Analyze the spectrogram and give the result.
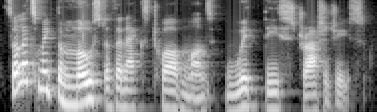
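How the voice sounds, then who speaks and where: A man's voice: medium pitch, huge pitch swings, normal speed, dark tone. A man hosting a motivational video as a life coach, talking in an upbeat, encouraging way and smiling as he speaks. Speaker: life and business coach, host.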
